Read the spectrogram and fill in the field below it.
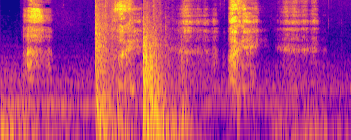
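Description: A plastic case knocks and clatters as it is set down on a table.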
